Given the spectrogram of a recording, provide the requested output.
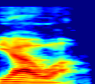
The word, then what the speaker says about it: Yahowah: And we say it Yahowah. And that is because the Yod and the He are understood from the way Yahweh introduced his name.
